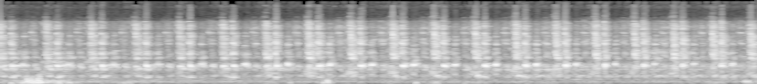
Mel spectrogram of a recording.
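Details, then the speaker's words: LG inverter washing machine on top-speed spin: rhythmic rasping scrape about two and a half times a second; motor and gearbox below show nothing, technician suspects and then confirms something caught inside the drum, between drum and tub. "Ha saya suspek dekat dalam drum ni. Kalau dekat [ketawa] bahagian motor ataupun gearbok bawah ni so far tak ada apa-apaah. Saya tak ada nampak benda-benda asing pun. So saya sha ada something wrong kat dalam drum ni."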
